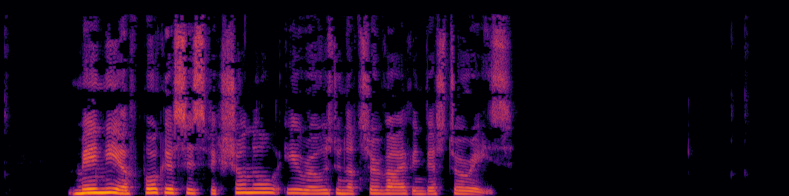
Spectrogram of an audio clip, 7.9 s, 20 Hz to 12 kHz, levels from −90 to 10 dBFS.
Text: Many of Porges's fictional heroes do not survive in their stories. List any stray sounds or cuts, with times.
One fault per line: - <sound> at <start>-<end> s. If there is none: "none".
none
